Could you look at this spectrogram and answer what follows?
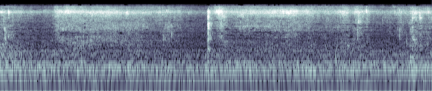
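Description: Baked spaghetti sauce mixture with tomato sauce being stirred in a bowl or pot, a soft continuous wet shuffling with faint scrapes and one sharp utensil knock, fairly quiet and close.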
